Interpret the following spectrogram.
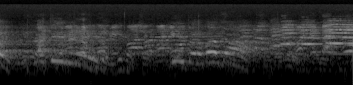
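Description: Several people's voices talking and calling over one another, with one voice holding a long call near the end.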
